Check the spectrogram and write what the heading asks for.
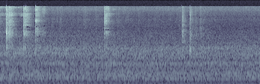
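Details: Indoors, a quiet room carries a few sharp clicks and rattles from toys being played with, and no animal voices.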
